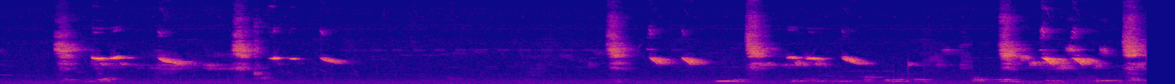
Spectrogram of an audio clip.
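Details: Black drongo in a run of sharp chattering notes mixed with brief whistles and clicks, in two bursts separated by a quiet gap of about three seconds, with faint low background sounds.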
